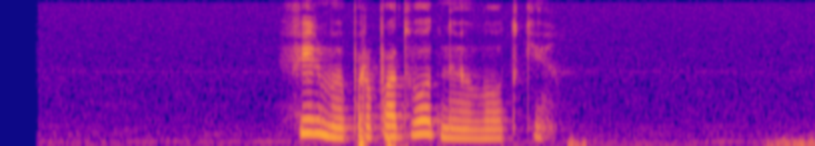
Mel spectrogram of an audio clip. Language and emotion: Russian, neutral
